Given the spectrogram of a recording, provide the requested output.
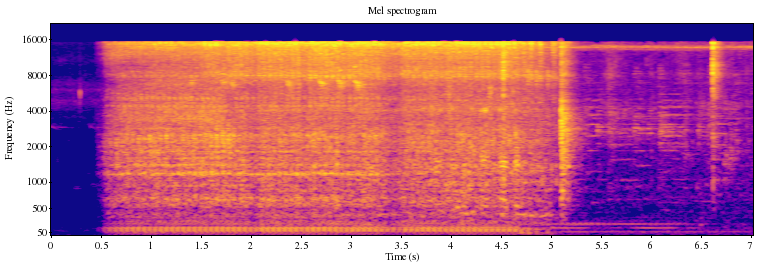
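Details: Yamaha Mio Sporty, previously thirsty and gutless with an RX King carburetor fitted, test-started after swapping to a Honda Beat carburetor; quiet, then catches first try with a steady, even putter settling to a calm idle, starts cleanly.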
